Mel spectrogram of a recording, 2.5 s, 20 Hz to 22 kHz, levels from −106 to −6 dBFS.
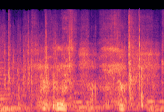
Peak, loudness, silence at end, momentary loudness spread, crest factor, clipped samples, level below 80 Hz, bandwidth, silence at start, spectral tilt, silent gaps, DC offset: -4 dBFS; -23 LUFS; 0 s; 7 LU; 20 dB; under 0.1%; -44 dBFS; 16 kHz; 0 s; -4 dB/octave; none; under 0.1%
